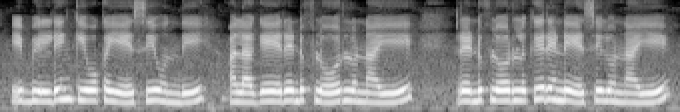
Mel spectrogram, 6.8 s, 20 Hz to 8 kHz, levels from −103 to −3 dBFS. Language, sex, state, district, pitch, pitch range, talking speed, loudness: Telugu, female, Telangana, Hyderabad, 235 Hz, 215-245 Hz, 140 wpm, -13 LUFS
